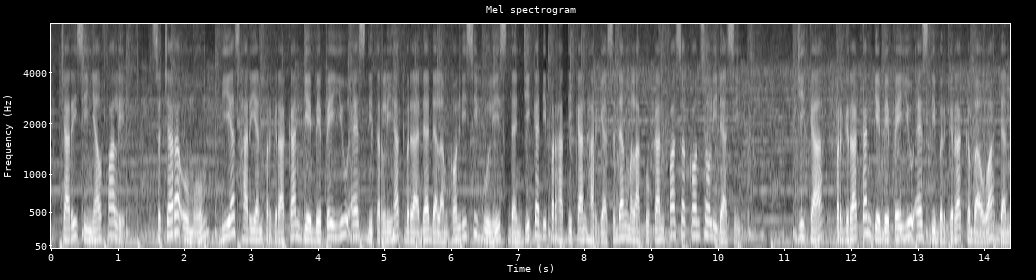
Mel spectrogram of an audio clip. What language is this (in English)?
Indonesian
